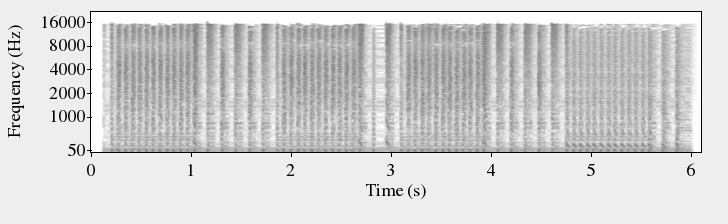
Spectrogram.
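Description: A loud, rapid run of sharp rattling hits, like machine-gun fire, over a low steady drone. It cuts off suddenly at the end.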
